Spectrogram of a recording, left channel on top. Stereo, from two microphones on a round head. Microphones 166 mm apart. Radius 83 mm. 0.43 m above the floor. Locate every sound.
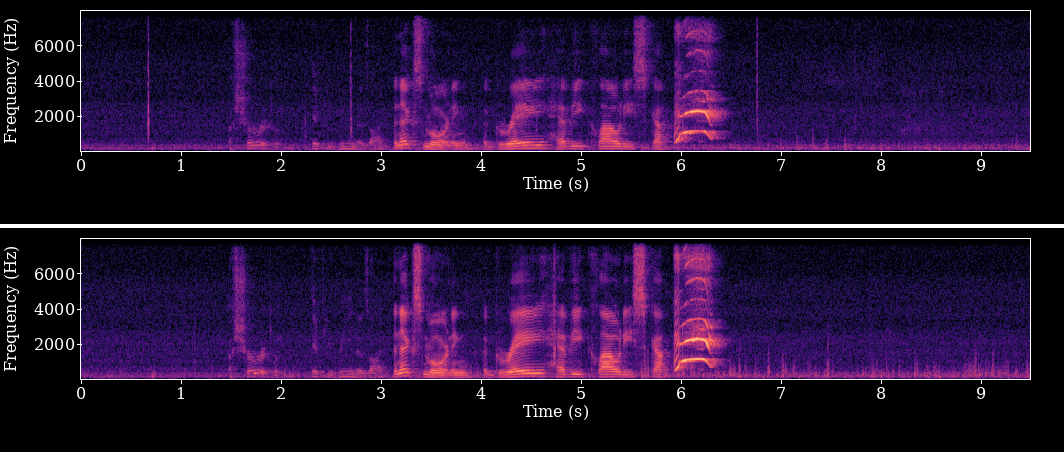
1.5 s a man speaking: 45° right (ahead or behind), 1.8 m
3.1 s a man speaking: 45° right (ahead or behind), 1.0 m
5.9 s a baby crying: 65° right (ahead or behind), 1.3 m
